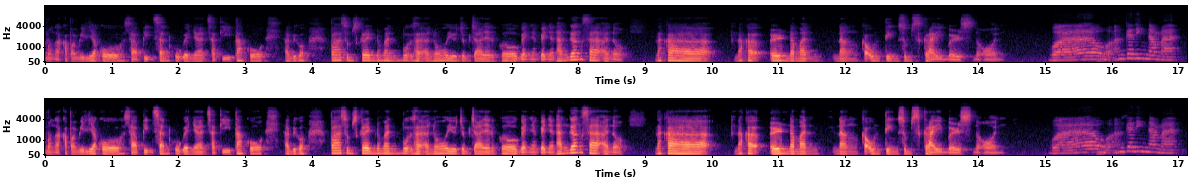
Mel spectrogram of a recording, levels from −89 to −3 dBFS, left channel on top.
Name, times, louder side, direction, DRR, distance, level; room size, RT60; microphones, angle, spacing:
voice 1, 0.0-8.7 9.2-10.0 10.3-14.4 15.8-15.9, right 5 dB, 80° right, 0.5 m, -26 dB
voice 2, 15.0-16.9, left 1 dB, 30° left, 2.5 m, -36 dB
7.0 x 5.9 x 4.0 m
head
